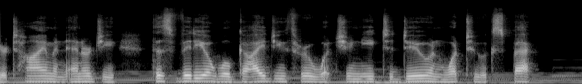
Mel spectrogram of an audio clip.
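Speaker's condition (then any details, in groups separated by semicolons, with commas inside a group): No condition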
